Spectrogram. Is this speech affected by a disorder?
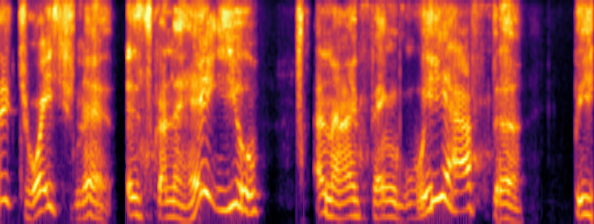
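Yes: spinocerebellar ataxia.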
